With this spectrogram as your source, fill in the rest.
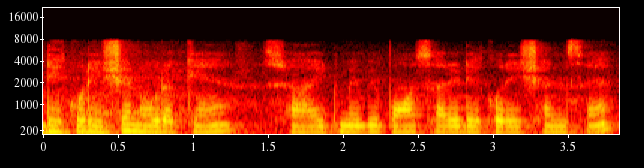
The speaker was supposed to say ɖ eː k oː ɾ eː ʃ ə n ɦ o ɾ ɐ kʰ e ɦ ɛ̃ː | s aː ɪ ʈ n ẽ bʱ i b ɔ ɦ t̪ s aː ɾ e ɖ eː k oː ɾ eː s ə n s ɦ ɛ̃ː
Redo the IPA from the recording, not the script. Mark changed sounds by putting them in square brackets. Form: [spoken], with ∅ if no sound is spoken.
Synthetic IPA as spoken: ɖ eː k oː ɾ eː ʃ ə n ɦ o ɾ ɐ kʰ e ɦ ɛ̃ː | s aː ɪ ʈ [m] ẽ bʱ i b ɔ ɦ t̪ s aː ɾ e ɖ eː k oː ɾ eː [ʃ] ə n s ɦ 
